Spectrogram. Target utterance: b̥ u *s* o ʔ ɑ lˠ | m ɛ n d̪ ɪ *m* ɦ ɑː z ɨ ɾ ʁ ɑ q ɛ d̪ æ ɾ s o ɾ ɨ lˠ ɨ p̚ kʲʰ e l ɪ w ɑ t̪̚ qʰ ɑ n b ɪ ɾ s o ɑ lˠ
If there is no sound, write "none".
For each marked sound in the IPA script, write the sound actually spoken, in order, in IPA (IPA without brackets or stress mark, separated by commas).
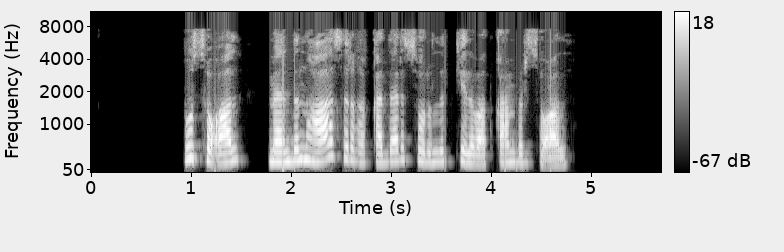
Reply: s, n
